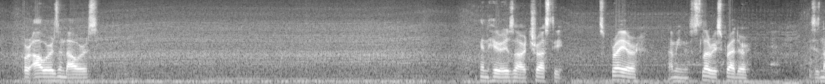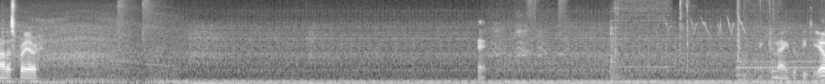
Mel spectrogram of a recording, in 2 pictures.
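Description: A tractor engine hums steadily at low idle.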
